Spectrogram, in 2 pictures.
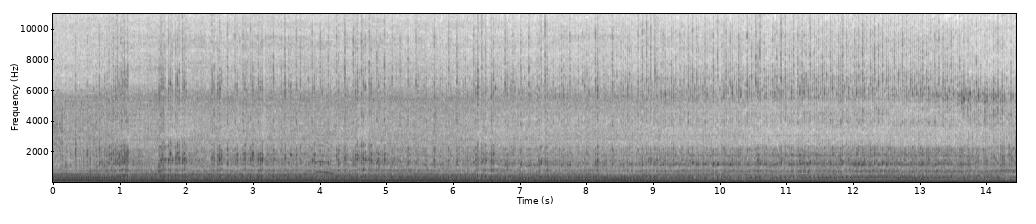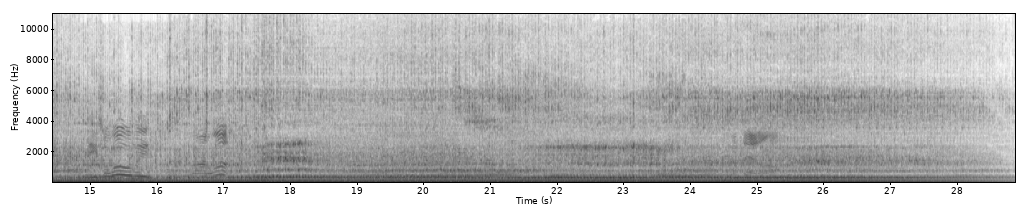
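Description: A tractor's diesel engine idles and rumbles close by.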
